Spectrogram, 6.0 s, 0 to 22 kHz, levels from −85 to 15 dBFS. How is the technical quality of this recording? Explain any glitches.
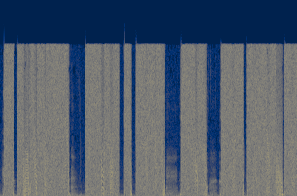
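Poor: loud noise runs over the speech for the whole recording. Samples built from the wrong bytes run throughout: misassembled bytes turn fast-changing low bits into large values, giving harsh broadband noise.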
